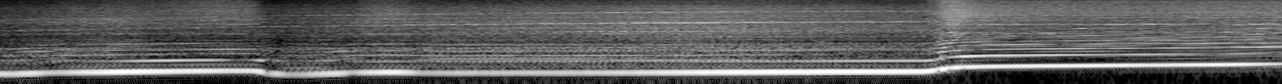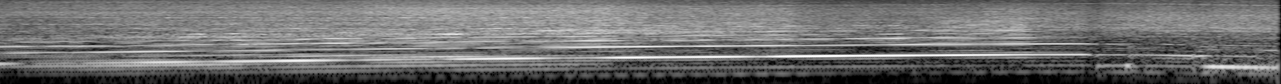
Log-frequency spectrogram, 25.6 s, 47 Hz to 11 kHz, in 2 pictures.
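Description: An automatic Nissan 350Z running E85 revs on a dyno. The engine holds a steady drone, then climbs in a long, rising pull with shifting harmonics, loud and close, before easing off at the end.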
